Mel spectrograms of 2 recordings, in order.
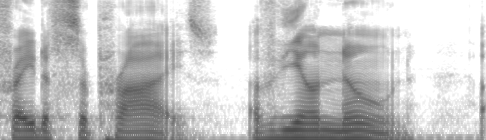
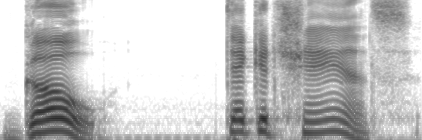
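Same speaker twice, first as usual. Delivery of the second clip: loud, high burst of encouragement; emphatic shout; 7 semitones higher, 7 dB louder, much slower than usual. Real, not acted. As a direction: fire it out as a rallying cry. Urging the listener to travel.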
